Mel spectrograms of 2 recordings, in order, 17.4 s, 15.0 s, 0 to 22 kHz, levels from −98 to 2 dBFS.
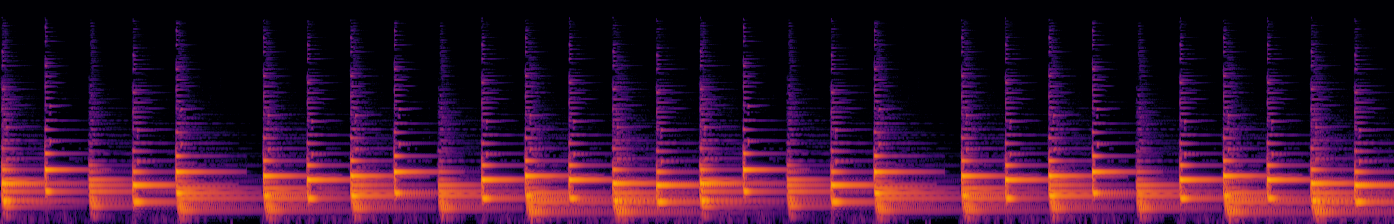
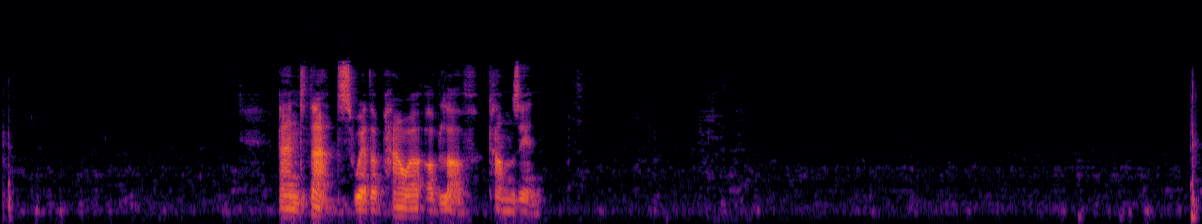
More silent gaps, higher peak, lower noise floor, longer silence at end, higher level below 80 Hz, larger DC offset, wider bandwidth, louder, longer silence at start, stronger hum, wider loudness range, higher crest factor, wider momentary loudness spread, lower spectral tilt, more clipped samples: neither; about the same, -10 dBFS vs -8 dBFS; second, -47 dBFS vs -81 dBFS; about the same, 0 s vs 0.1 s; first, -64 dBFS vs -78 dBFS; neither; first, 14 kHz vs 8 kHz; first, -27 LUFS vs -32 LUFS; about the same, 0 s vs 0.1 s; neither; second, 2 LU vs 11 LU; second, 16 dB vs 32 dB; second, 10 LU vs 14 LU; first, -7.5 dB/octave vs -2 dB/octave; neither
